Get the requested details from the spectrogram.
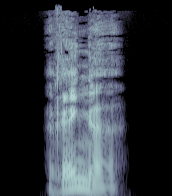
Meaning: first/third-person singular subjunctive II of ringen
- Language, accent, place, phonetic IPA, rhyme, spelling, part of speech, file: German, Germany, Berlin, [ˈʁɛŋə], -ɛŋə, ränge, verb, De-ränge.ogg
